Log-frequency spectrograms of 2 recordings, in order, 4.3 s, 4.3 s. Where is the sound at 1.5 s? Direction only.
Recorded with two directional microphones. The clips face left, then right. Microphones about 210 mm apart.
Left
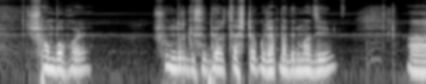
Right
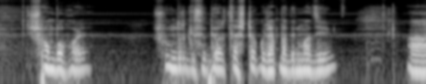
40° left (ahead or behind).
